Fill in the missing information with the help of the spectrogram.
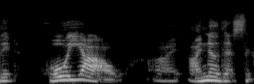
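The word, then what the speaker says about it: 火药: As you can see, they called it Hoyao. I know that's the correct pronunciation because I asked our local Chinese takeaway. Hoyao means fire drug.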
